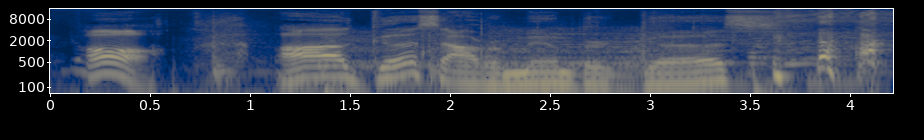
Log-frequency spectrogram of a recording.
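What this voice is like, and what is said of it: Slow, very country impression of Gus. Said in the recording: “great impression ... Gus talks really slow and very country”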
